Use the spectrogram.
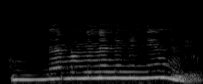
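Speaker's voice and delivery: high, sustained run of no's; string the no's together up high; comic high-pitched chain of denial; mock refusal. Mocking disbelief, repeated no.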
